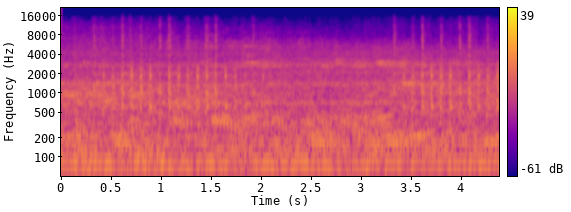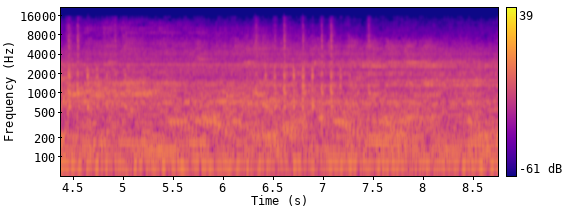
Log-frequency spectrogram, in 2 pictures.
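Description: Electronic music fusing psychedelic trance and drum 'n bass: dense, sustained bass tones under quick, ticking percussion that thins out after the first few seconds.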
